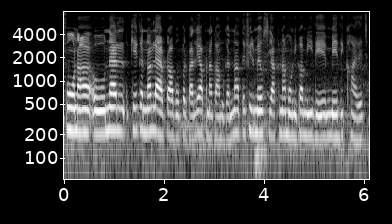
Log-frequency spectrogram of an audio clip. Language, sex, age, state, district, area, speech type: Dogri, female, 30-45, Jammu and Kashmir, Reasi, urban, spontaneous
